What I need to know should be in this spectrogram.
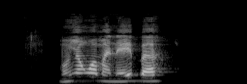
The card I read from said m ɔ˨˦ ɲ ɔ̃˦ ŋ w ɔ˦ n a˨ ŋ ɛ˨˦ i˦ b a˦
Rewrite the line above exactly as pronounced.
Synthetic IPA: m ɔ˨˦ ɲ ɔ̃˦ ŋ w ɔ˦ m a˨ n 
